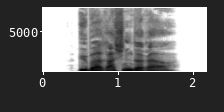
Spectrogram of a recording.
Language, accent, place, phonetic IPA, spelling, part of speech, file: German, Germany, Berlin, [yːbɐˈʁaʃn̩dəʁɐ], überraschenderer, adjective, De-überraschenderer.ogg
- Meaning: inflection of überraschend: 1. strong/mixed nominative masculine singular comparative degree 2. strong genitive/dative feminine singular comparative degree 3. strong genitive plural comparative degree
